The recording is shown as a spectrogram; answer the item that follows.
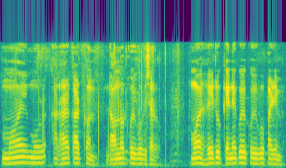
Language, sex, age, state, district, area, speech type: Assamese, male, 45-60, Assam, Dhemaji, urban, read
